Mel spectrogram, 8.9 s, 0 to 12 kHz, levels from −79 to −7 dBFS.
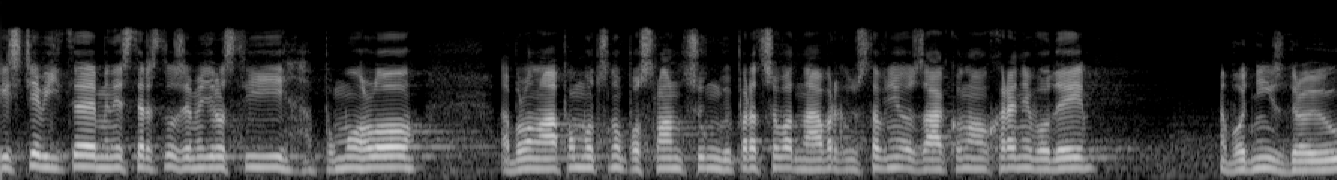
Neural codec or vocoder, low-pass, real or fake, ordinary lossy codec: none; 7.2 kHz; real; Opus, 64 kbps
